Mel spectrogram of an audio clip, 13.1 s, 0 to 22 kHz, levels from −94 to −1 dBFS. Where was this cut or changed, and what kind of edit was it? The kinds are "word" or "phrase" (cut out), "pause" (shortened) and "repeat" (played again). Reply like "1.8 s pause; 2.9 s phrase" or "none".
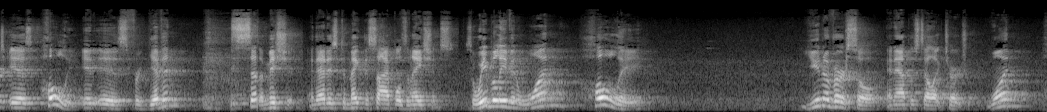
2.9 s phrase; 3.2 s phrase; 3.8 s pause; 5.1 s word; 5.7 s pause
